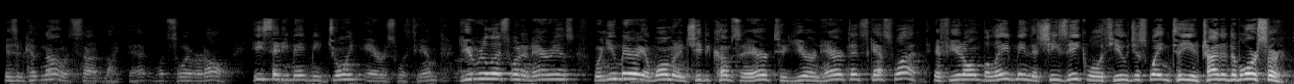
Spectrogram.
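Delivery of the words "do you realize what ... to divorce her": higher, building preacher delivery; forceful preaching. Real, not acted. Preacher explaining an heir to his congregation, forcefully. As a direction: drive the point home, building in volume.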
